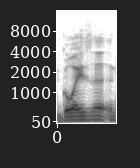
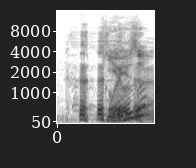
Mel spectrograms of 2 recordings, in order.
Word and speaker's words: gyoza: The goiza getting a little. No wasabi. gyoza.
